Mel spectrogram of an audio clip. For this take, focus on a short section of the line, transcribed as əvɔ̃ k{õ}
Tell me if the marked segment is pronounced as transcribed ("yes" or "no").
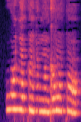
no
